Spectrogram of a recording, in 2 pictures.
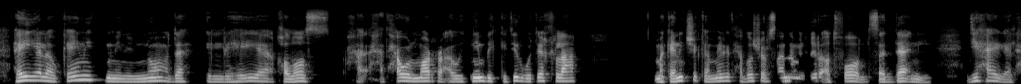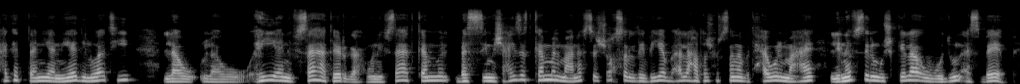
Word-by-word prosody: هي 185 +3 +6
لو 160 -5 +2
كانت 205 +7 0
من 140 -2 +2
النوع 145 +5 +1
ده، 140 0 -2
اللي 125 -1 -4
هي 145 0 -1
خلاص 135 - 0
ح - - -8
هتحاول 160 0 +3
مرّة 150 -1 +3
أو 135 -1 -2
اتنين 155 +4 +5
بالكتير 150 +2 -1
وتخلع، 150 +1 +2 0.8
ما 130 - +3
كانتش 165 +7 +3
كملت 155 +1 -1
11 155 0 -3
سنة 155 +2 -3
من 150 - -5
غير 160 - -1
أطفال 140 -6 0
صدقني 120 -3 0 0.3
دي 155 +7 -1
حاجة، 155 -7 -1
الحاجة 170 - -7
التانية 165 -4 0
إن 140 -2 +2
هي 165 +5 +4
دلوقتي 190 +5 -1 0.3
لو 130 -2 0
لو 120 -3 -6
هي 180 +1 +2
نِفسها 190 +6 +2
ترجَع 155 -8 -1
ونِفسها 120 +10 -1
تكمّل 180 0 -1
بس 155 +2 +2
مش 155 -1 +2
عايزة 200 +6 -3
تكمّل 205 0 +1
مع 155 -4 0
نَفْس 180 +6 -3
الشخص 195 +3 -4
اللي 155 -5 -2
هي 185 - +1
بقى 160 0 -5
لها 180 0 -1
11 170 +1 -5
سنة 175 +1 0
بتحاول 170 +4 0
معاه 155 +4 +2 0.2
لنَفْس 165 - +3
المشكلة 185 +1 +2
وبدون 145 +2 -1
أسباب. 150 +5 0
155 Hz, 170 wpm, -24 LUFS, 140-175 Hz, 0.8 s, هي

